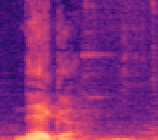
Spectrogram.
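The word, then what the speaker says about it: 那个: In Mandarin, it's pronounced nigga. Yeah, sounds just like the N-word.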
